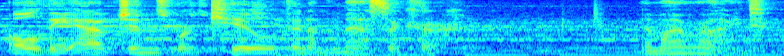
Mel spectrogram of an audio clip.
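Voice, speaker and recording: An actor playing a composed, fastidious and authoritarian inquisitor in a video game, speaking in a formal, measured, sanctimonious way. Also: male voice, lowish voice, lively intonation, lightly acted. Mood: cool interrogation. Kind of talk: dramatic video game voice acting. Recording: long hall reverb under loud music.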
